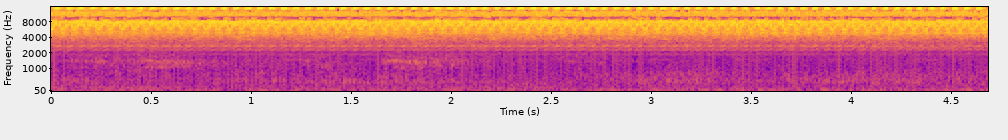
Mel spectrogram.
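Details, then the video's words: Summer cicadas in Japan, 2022, give a brief, steady, high-pitched electric drone that never pauses, with a slight pulsing shimmer and nothing else standing out. "Sounds of the cicada [ Japan in summer ] セミの声"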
